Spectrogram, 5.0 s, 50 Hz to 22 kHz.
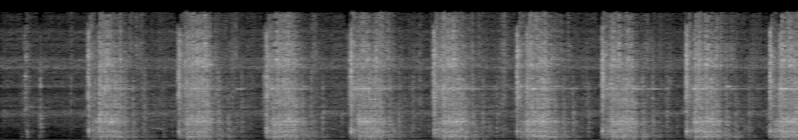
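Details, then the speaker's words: Stihl MS171 chainsaw with new ignition module, fresh shop fuel, test start outside: rope pulls about twice a second, raspy whir, never a pop or catch; no-start, later traced to fuel starvation from a blocked carburetor screen. "Okay, we're back in the shop. after an unsuccessful attempted start."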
